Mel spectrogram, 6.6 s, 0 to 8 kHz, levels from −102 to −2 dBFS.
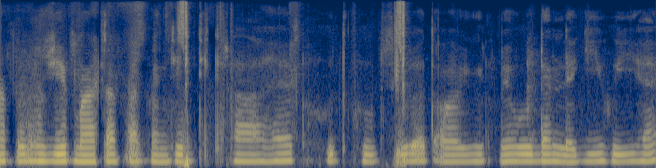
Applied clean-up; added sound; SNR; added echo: neural mask model Resemble Enhance denoiser.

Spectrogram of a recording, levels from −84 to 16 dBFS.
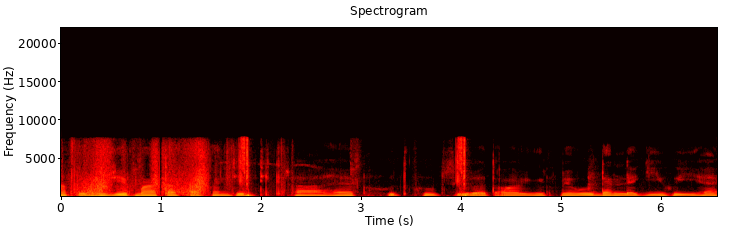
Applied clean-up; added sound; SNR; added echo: none; Tearing; 9 dB; none.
